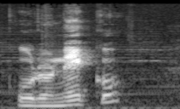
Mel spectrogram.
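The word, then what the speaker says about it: Kuroneko (96猫): Eh, se pronuncia Kuroneko.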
